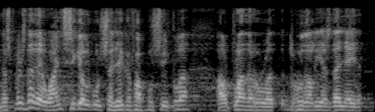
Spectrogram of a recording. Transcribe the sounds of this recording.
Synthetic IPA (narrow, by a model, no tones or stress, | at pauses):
d̪əspɾezðəðɛwaɲsikɛlˠkunsəʎekəfapusiplə | əlˠplaðəruðəliəzðəʎejð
